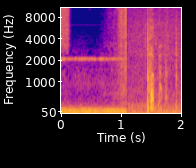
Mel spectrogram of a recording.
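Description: Electronic logo sting: a deep bass rumble under a steady high tone, which cuts off about a second in. Near the end come a sharp click and a brief bit of voice.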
